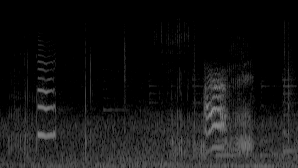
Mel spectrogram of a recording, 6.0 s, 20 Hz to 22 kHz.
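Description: A cat in the video game PowerWash Simulator 2 being petted, steady low purring throughout with two short, bright meows standing out above it, close and with no one talking.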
